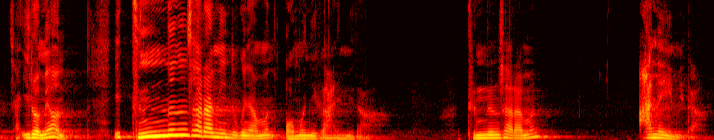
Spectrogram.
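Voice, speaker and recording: A middle-aged woman missionary preaching a sermon in a church, acting out quoted family talk in lively voices. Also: on the low side, creaky. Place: church sanctuary.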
